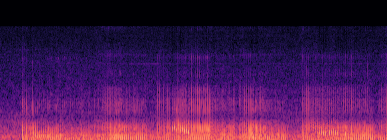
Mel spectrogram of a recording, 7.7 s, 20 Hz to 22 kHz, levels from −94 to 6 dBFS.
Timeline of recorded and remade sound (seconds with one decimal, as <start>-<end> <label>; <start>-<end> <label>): 0.0-4.2 recorded; 4.2-5.6 remade; 5.6-7.7 recorded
